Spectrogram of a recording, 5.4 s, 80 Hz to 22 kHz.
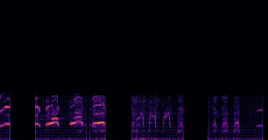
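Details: Osprey at the Loch Arkaig nest, Arkaig Community Forest, early on 10 July 2020 while the male brings a good-sized headless trout to the female and chicks: repeated groups of shrill whistled chirps, about one per second, with pauses between groups.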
